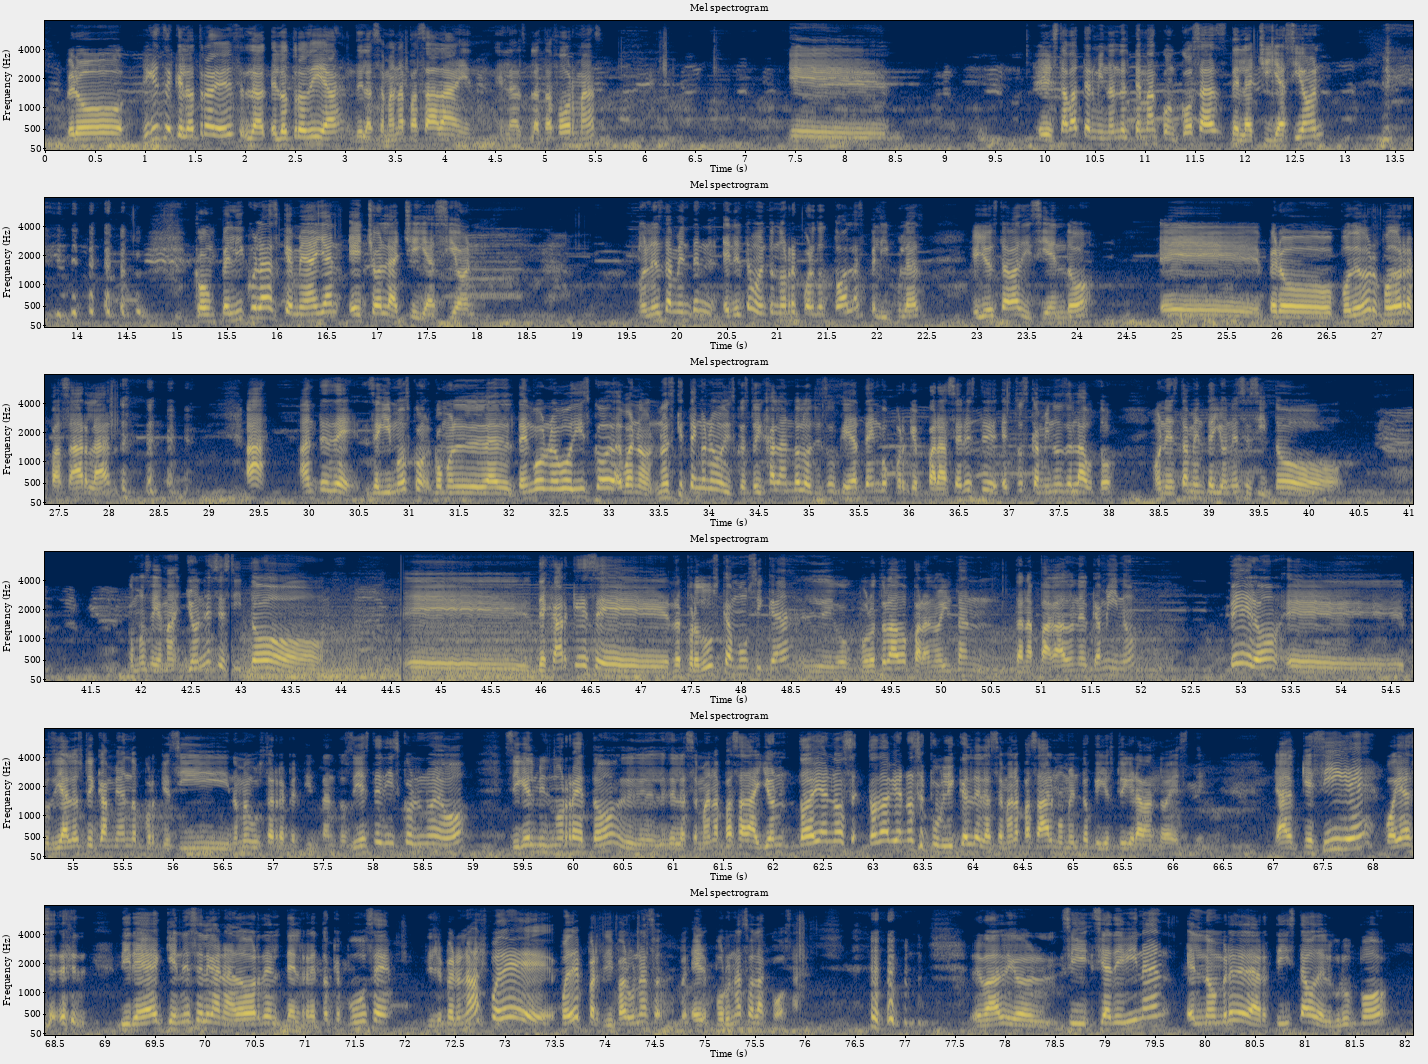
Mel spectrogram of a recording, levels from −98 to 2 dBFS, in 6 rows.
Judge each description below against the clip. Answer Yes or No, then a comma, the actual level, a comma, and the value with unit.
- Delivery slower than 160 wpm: Yes, average, 150 wpm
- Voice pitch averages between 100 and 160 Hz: Yes, medium, 140 Hz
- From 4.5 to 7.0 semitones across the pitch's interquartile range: Yes, average, 5.3 semitones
